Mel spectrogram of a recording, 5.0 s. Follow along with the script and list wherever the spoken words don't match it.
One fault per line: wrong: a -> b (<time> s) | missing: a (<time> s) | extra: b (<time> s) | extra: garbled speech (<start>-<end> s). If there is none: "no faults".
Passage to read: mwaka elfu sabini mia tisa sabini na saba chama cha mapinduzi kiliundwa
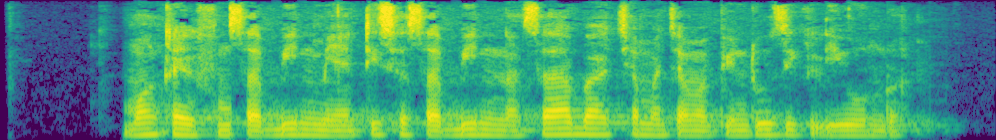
no faults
